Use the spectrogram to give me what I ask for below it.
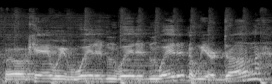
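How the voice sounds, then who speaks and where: A man with a mid-pitched voice narrates a casual product review. He is folksy and jokey, dropping playful asides as he goes. Music plays behind him. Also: lively intonation, moderate pace.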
